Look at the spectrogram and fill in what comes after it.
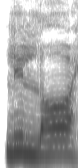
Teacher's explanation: یہ اللہ کا لام ہے اس لیے زیر آ جائے تو اسے باریک پڑھتے ہیں، اور لام کے اوپر یہاں کھڑی زبر ہے اس لیے یہ مد بھی ہوگا۔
